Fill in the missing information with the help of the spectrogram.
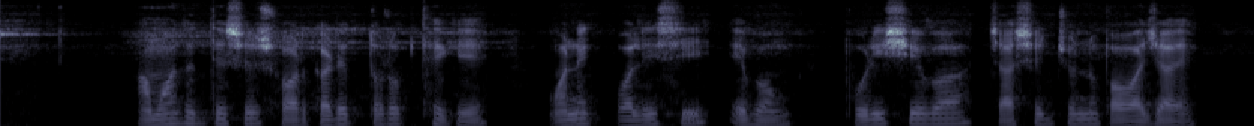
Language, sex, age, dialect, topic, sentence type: Bengali, male, 25-30, Standard Colloquial, agriculture, statement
